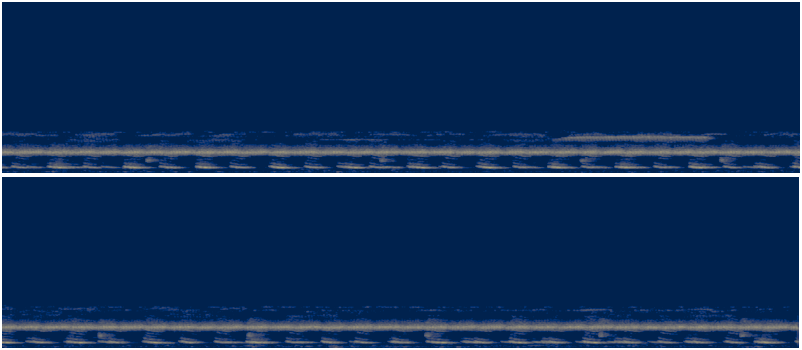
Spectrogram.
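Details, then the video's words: Frogs calling at night beside a lake: short, slightly falling croaks repeated about once a second, overlapping into a steady chorus, over a continuous high, shrill insect drone. "Lakeside night creatures and frog sounds"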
